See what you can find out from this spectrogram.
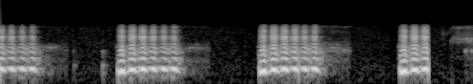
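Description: A sheep bleats four times in close succession, each call loud, nasal and quavering, with brief silent gaps between them and no voices.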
